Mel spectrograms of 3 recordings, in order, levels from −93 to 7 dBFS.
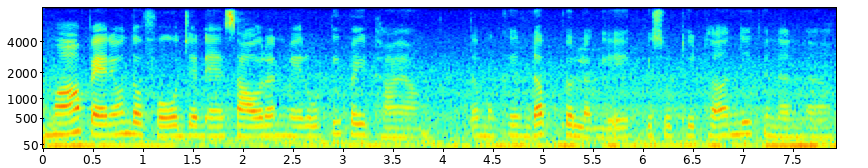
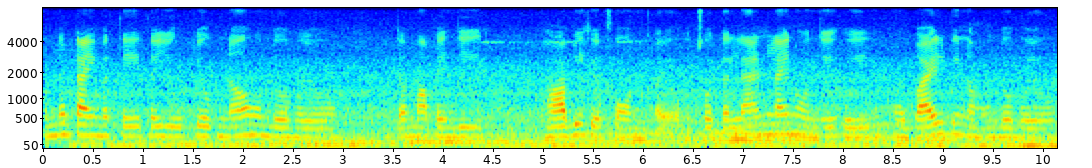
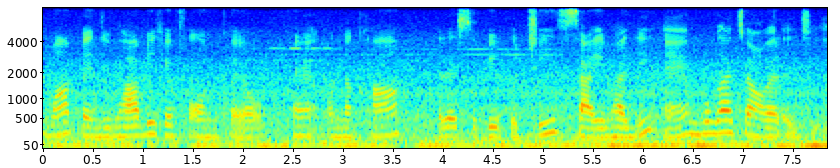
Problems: constant background noise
